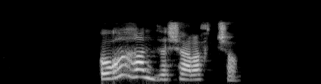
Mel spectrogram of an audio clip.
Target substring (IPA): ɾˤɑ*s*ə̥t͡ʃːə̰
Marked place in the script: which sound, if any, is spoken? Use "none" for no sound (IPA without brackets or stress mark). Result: θ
